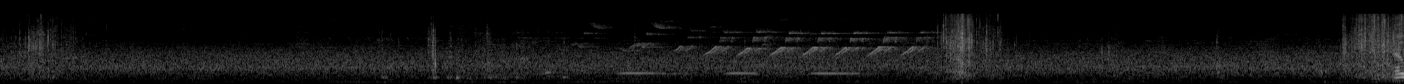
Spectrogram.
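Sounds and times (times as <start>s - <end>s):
plastic bag crinkling: 0.0s - 0.9s, 9.4s - 10.2s, 13.4s - 14.0s
songbird singing: 3.1s - 14.0s.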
